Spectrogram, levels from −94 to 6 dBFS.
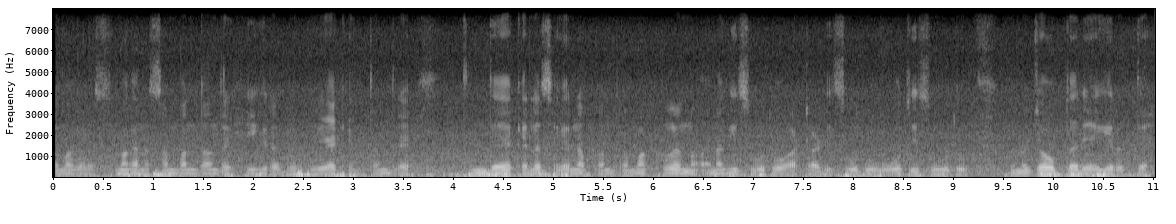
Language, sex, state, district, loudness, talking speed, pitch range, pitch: Kannada, male, Karnataka, Mysore, -22 LUFS, 65 wpm, 95-105 Hz, 100 Hz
